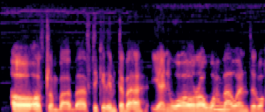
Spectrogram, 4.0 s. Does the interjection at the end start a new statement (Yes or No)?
No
